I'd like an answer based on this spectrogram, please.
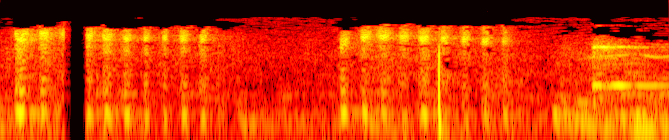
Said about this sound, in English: …, what happened to your voice? Holy smokes, a goat. … has got a goat in there.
